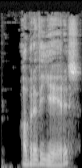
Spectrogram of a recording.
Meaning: passive of abbreviere
- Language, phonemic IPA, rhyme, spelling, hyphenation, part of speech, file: Norwegian Bokmål, /abrɛʋɪˈeːrəs/, -əs, abbrevieres, ab‧bre‧vi‧er‧es, verb, NB - Pronunciation of Norwegian Bokmål «abbrevieres».ogg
